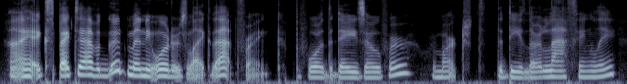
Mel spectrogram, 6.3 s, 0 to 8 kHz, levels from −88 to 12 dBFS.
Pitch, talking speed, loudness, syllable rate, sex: 195 Hz, 190 wpm, -21 LUFS, 5.6 syllables/s, female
